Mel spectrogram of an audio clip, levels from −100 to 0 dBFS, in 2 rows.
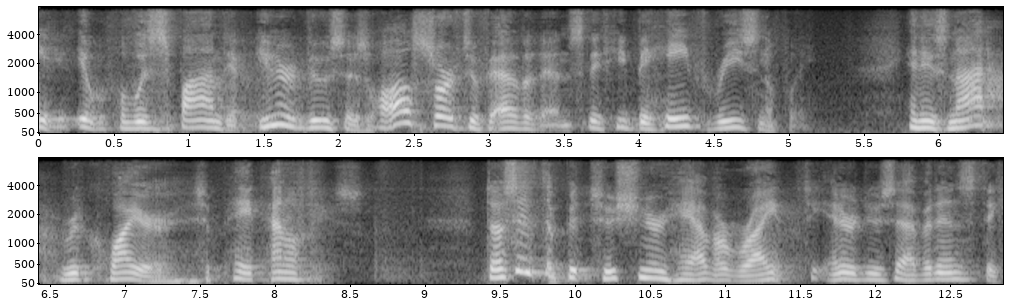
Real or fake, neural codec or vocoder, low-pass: fake; codec, 16 kHz, 0.5 kbps, X-Codec, WavLM features, trained on Multilingual LibriSpeech; 7.2 kHz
